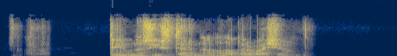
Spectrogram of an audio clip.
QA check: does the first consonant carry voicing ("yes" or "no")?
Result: no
